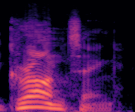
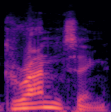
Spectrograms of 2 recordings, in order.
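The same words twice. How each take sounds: First: It is said in a Southern English accent. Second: It is said in an American accent. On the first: "In the South, it would be granting, uh, with that unnecessary R sound in it" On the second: "But in America, it's definitely granting"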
